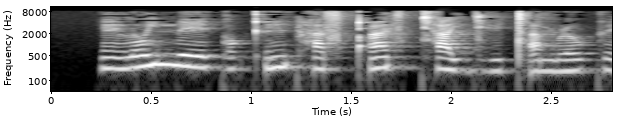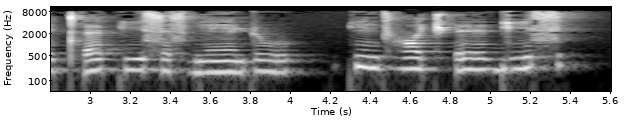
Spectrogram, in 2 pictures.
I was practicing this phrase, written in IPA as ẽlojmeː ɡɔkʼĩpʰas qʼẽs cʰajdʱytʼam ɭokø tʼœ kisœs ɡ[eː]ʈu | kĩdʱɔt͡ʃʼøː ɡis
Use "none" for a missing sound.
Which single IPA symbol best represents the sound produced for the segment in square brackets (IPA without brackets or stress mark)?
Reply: ẽː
